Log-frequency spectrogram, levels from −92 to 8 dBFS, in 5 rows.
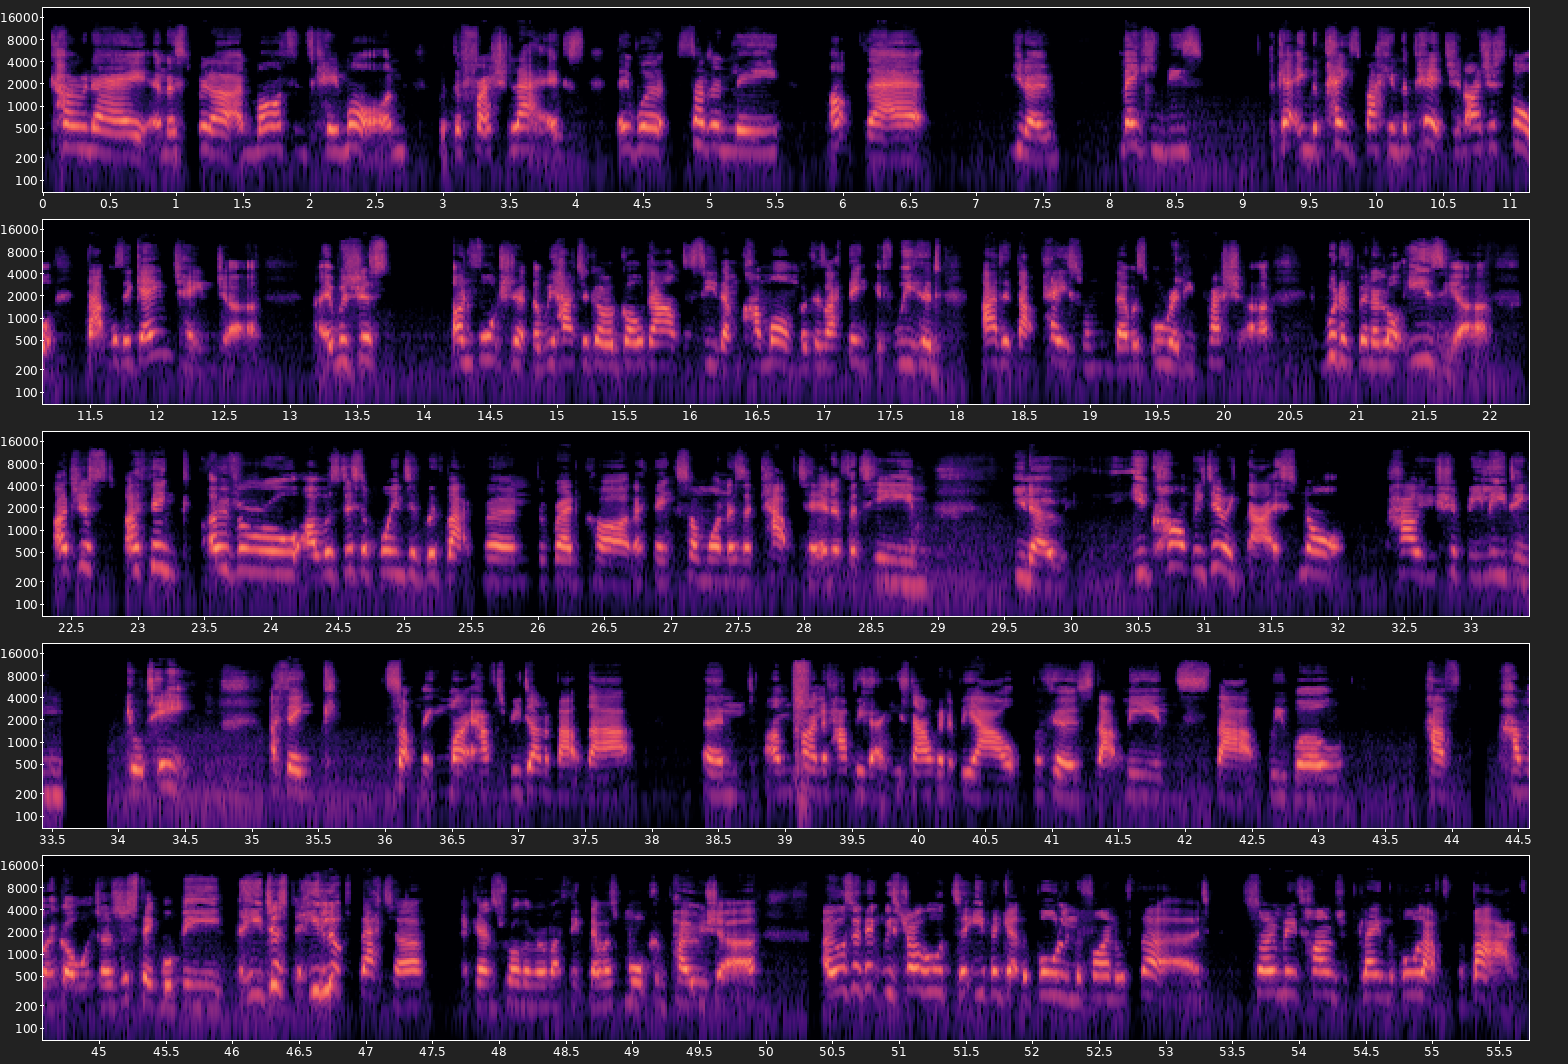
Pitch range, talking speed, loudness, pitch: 230-315 Hz, 200 wpm, -27 LUFS, 280 Hz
